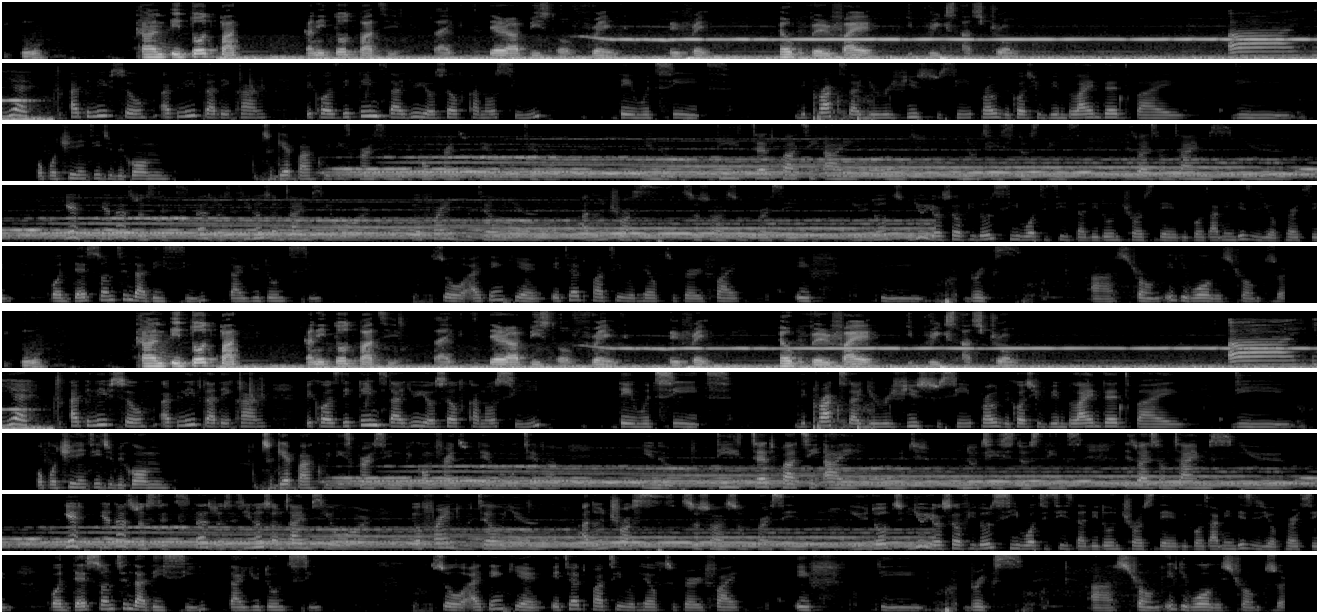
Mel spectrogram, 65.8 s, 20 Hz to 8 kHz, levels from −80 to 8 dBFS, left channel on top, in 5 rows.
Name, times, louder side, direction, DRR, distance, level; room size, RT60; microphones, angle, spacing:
voice 1, 1.3-2.4 3.0-4.0 4.3-4.5 4.9-6.2 6.7-7.1 7.8-8.8 9.3-10.2 62.0-62.1, right 2 dB, 20° right, 0.4 m, -25 dB
sound 1, 2.1-13.7, left 1 dB, 60° left, 1.7 m, -26 dB
sound 2, 4.8-5.0 5.8-13.5, left 5 dB, 25° left, 0.8 m, -29 dB
voice 2, 12.2-18.6 19.3-20.4 21.1-25.0 25.4-26.1 26.6-28.0 28.8-31.9 32.7-33.1 33.4-35.5 35.8-39.2 40.0-43.2 43.5-44.9 45.2-52.7 53.1-55.8 56.9-60.0 60.5-61.0 61.3-61.9 62.2-62.8 63.4-65.4, right 3 dB, 70° right, 3.3 m, -39 dB
sound 3, 29.5-48.8, left 2 dB, 80° left, 2.7 m, -32 dB
head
